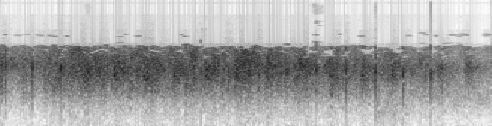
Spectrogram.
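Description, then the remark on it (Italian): Sustained applause from a large crowd following a speech at a gathering, a dense, steady wash of clapping with scattered sharper claps, holding at an even loudness throughout without fading. “Ha fatto una prima pausa per farsi entrare il primo applauso, poi l'ha ripetuto”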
